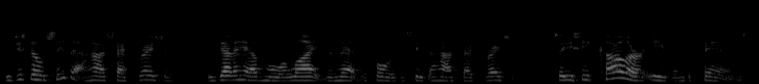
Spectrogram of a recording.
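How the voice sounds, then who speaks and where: A woman's voice: on the low side, low-quality recording. An older woman teaching a painting lesson on a livestream. She speaks unscripted, thinking aloud with many restarts and self-corrections, outdoors with fallen leaves behind her. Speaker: art instructor.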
